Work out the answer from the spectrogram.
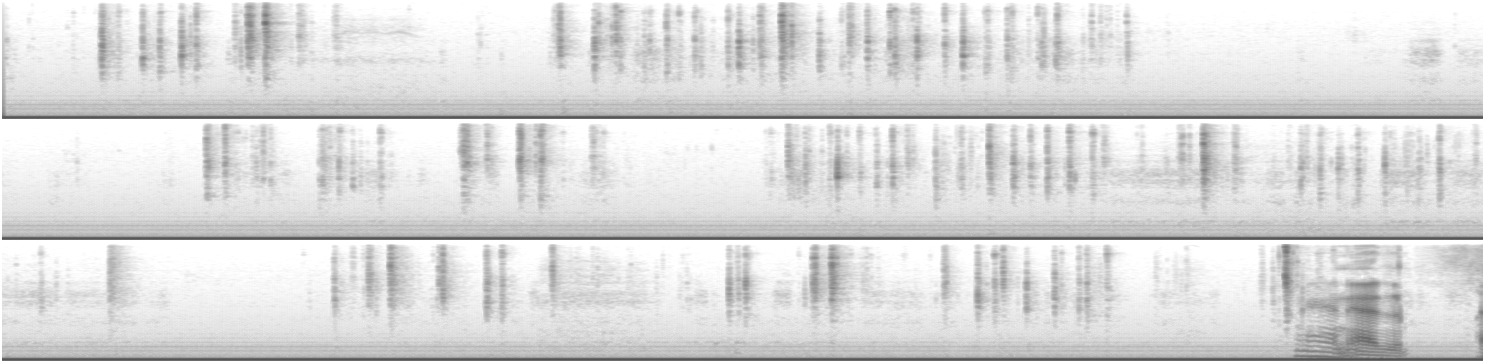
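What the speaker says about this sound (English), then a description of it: "There I'm going to type this title" Bursts of close keyboard typing as a title is entered on a computer keyboard, clusters of rapid clicks separated by pauses, over a constant low electrical hum, with a brief sharp sweep at the very end.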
